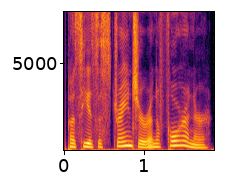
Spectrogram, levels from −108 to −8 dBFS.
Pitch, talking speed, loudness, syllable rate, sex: 210 Hz, 255 wpm, -16 LUFS, 7.1 syllables/s, female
